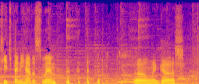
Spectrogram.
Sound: laughs

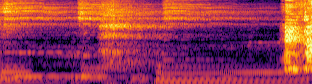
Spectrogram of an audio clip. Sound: STC sighs

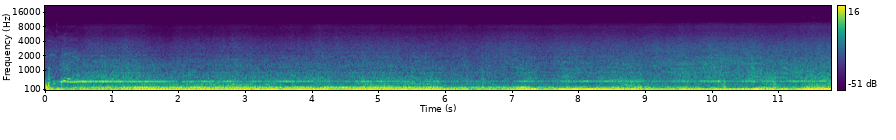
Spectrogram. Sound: boat engine running

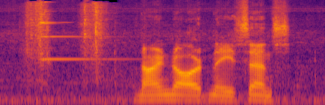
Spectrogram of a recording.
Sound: cash register dinging

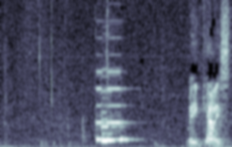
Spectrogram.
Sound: buzzer sounding

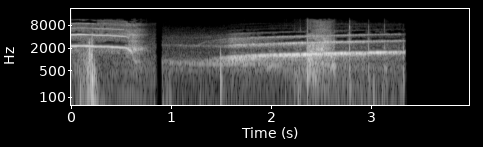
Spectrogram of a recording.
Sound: ambulance siren

